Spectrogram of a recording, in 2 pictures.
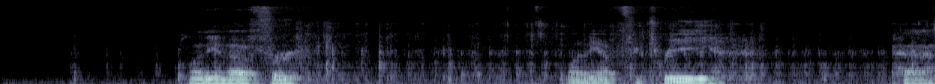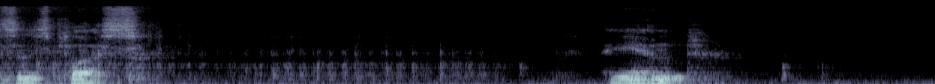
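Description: A shaving brush swirls lather in a mug.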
